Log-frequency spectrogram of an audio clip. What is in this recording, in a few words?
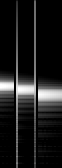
lose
